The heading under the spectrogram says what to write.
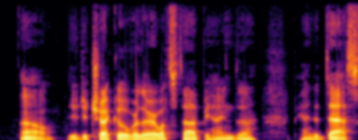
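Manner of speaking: ordinary talk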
